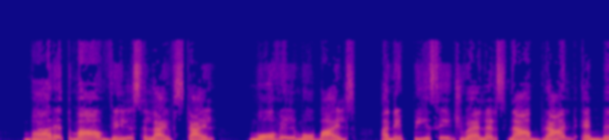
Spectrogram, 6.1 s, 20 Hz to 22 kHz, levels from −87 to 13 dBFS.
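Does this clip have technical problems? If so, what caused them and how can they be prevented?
Yes. At 4.06 to 4.10 s, a short stall from a late packet: the jitter buffer ran dry, so the last sound was held about 37 ms before playback resumed intact. From 5.32 to 6.05 s, a jitter buffer slow-down: repeated pitch periods added 62 ms, playing the speech at 92% speed with unchanged pitch. Both are prevented by a steadier network path and a jitter buffer target set high enough for the observed delay variation.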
